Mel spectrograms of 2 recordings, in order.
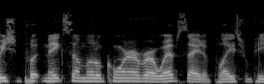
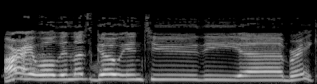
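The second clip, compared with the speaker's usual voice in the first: announcer voice; 7 semitones higher, 7 dB louder, slower than usual. Acted. Announcing the show break.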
